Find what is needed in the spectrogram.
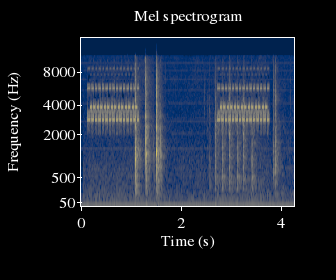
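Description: Corded landline desk telephone ringing twice with a high electronic trill, each ring about a second long, with a few sharp clicks between the rings.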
